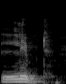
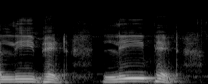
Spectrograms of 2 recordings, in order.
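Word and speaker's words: lived: पे दिया है लिव्ड, लिखा है लिव्ड, लेकिन जब छोटा बच्चा इसको पढ़ेगा तो पढ़ेगा लीभेड। जब लीभेड का उच्चारण करेगा तो आप उसको वहाँ बैठे रहिए, बता दीजिए नहीं बेटा लिव्ड नहीं है, लीभेड नहीं है, ये लिव्ड है।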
